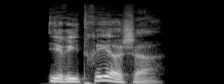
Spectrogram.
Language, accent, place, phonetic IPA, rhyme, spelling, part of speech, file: German, Germany, Berlin, [eʁiˈtʁeːɪʃɐ], -eːɪʃɐ, eritreischer, adjective, De-eritreischer.ogg
- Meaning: inflection of eritreisch: 1. strong/mixed nominative masculine singular 2. strong genitive/dative feminine singular 3. strong genitive plural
